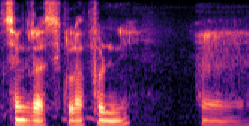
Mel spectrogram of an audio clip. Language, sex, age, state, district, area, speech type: Bodo, male, 45-60, Assam, Udalguri, rural, spontaneous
